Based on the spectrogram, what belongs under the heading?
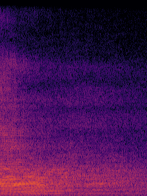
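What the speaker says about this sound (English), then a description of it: "Aaron Vale with a strong start and the strong finish for the win." Drag racing cars at World Wide Technology Raceway launch down the track, a loud sustained engine roar that slowly fades as they pull away, with no talk over it.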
